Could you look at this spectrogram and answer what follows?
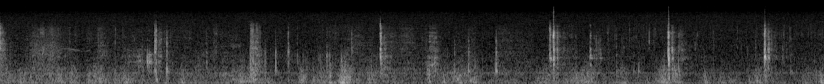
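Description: Ice tools and crampons striking hard ice as a climber moves up a steep ice wall: irregular sharp knocks about once a second, two of them louder than the rest, over a steady hiss.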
